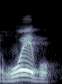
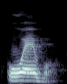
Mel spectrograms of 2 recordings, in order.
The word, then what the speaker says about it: huevo: Letter H, although writing letter H generally doesn't pronounce as in huevo, huevo, huevo.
